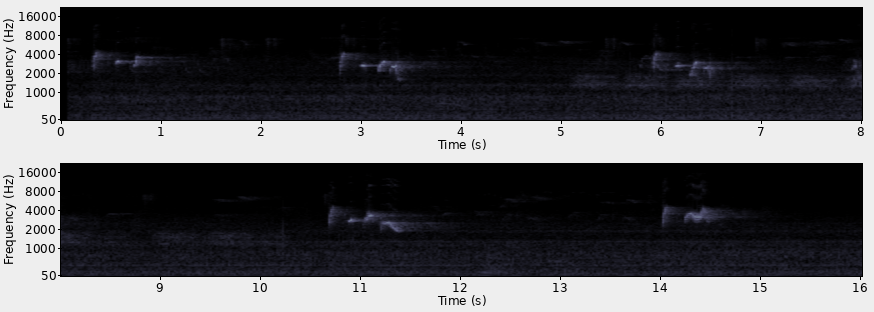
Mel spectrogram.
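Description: A bird singing: five short phrases of three or four quick whistled notes that step down in pitch, repeated every three seconds or so.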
